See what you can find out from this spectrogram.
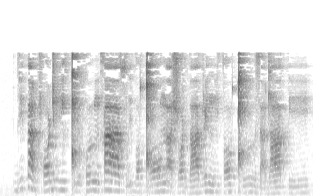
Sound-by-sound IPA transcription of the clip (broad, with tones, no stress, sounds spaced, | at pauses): d̪ i˩˧˩ t̪ a˦˨ ɖ ʈʰ ɔ˩˧ ɖ iː˦˨ lʲ ǃ ḭ˩˧˩ χʷ ɯː˩˧˩ ŋ x aː˦˨ sʷ ḭ˩˧ d̪ ɔ˩˧ ɡ͡ǃ ɔː˩˧ n̪ a̰˦˨ ʃ ɔ˩˧˩ ɖ d̪ aː˩˧ d ɭ i˦˨ ŋ i˩˧ t ɔ˩˧˩ ʊ̯ ǃʰ ɯː˩˧˩ z a̰˩˧˩ ɖ aː˩˧ d t iː˩˧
